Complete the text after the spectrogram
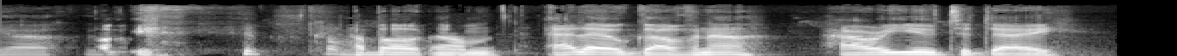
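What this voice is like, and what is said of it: Scottish-sounding attempt at English accent. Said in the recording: “That sounds like a Scottish person trying to put on an English accent.”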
